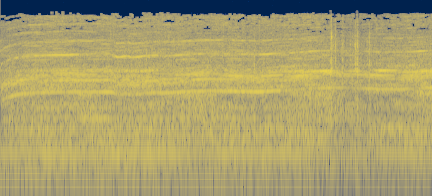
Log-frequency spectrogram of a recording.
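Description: Handheld electric mixer running steadily, its beaters mashing boiled potatoes in a stainless steel pot: a steady motor whine, with a few clicks about five seconds in.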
